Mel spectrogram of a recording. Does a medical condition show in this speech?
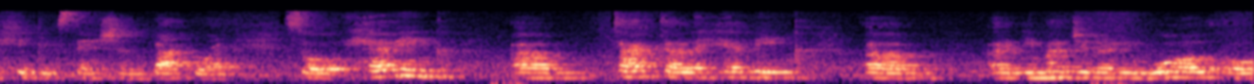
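No.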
